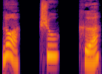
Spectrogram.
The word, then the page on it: 洛书河: Luo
